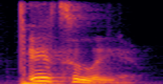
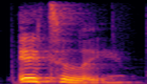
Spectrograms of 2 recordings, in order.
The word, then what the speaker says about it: Italy: Italy, Italy. The first syllable is the stressed syllable. The other two reduce.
